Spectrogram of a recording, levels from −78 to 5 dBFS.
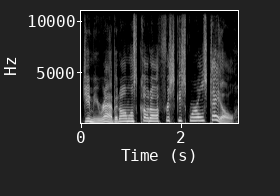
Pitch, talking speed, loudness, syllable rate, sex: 255 Hz, 150 wpm, -16 LUFS, 4.2 syllables/s, female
